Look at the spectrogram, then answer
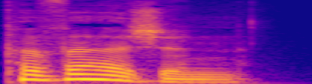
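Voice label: "perversion", British English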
